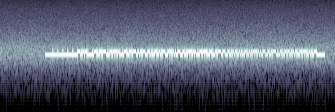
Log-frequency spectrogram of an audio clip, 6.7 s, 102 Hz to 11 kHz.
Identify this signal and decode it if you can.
RTTY (75 baud, 170 Hz shift), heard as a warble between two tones, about 1200 Hz centre. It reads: ESTA GESTIONADO POR LA AUTORIDAD PORTUARIA DE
